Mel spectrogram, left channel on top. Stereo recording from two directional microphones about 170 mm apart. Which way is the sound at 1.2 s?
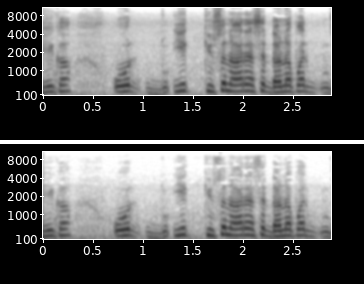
15° left (ahead or behind).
